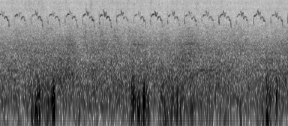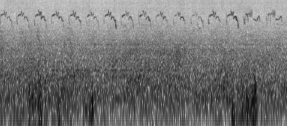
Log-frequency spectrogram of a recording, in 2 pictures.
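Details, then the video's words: An Oriental pratincole chick gives thin, high peeps about twice a second, steady throughout, over a heavy low rumble of engine noise. "Oriental Pratincole baby"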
